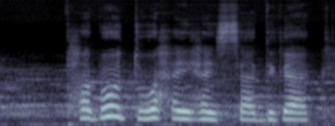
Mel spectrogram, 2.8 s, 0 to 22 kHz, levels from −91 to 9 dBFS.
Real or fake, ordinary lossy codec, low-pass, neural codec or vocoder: real; none; none; none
